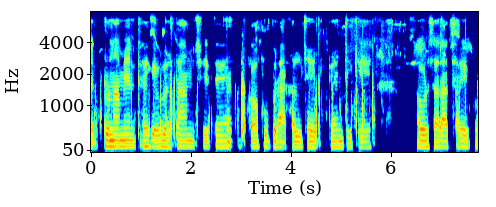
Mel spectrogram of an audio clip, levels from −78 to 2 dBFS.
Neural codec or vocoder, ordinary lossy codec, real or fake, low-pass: none; Opus, 24 kbps; real; 7.2 kHz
